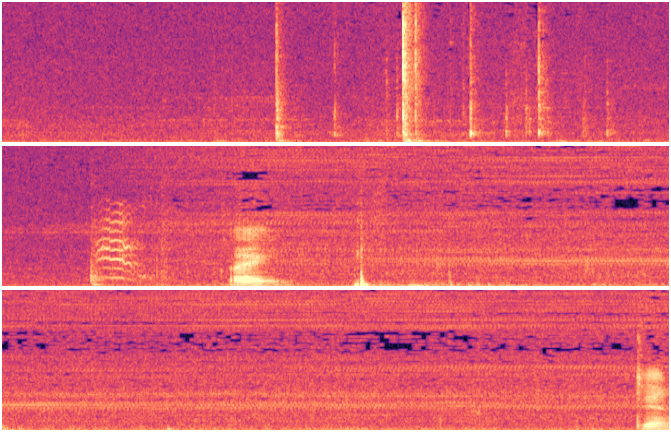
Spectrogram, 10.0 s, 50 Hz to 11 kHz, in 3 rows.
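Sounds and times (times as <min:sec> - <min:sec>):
cat meowing: 0:03.8 - 0:04.2.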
